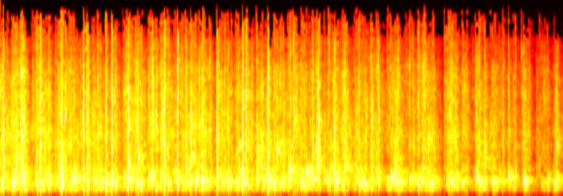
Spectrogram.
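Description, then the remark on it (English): An audience applauds steadily for about seven seconds after a spoken-word performance, a dense wash of many hands clapping at once with sharp individual claps poking through, holding at an even level without voices on top. “Round of applause for everyone.”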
